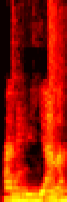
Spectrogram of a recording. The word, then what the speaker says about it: Andriyana: ¿Sí lo estoy pronunciando bien? Andriyana, siempre lo digo. ¿Sí está bien? Sí, muy bien. Tú eres entre pocas personas que sí saben pronunciarlo.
